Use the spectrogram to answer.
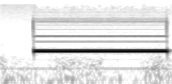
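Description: A telephone call rings out with one steady, mid-pitched ringback tone lasting about two seconds before it cuts off, with no voices over it.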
